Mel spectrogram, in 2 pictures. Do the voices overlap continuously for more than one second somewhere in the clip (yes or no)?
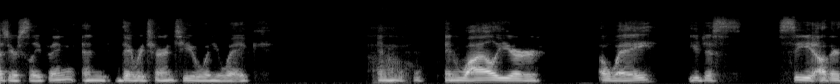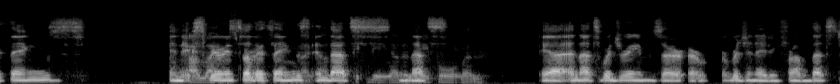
yes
